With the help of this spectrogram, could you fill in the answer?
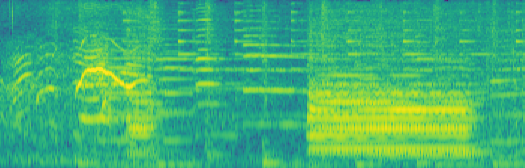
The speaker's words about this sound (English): Well, looks like they have a full train today at the Milwaukee County Zoo. With a Christmas tree in the back. So cute.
